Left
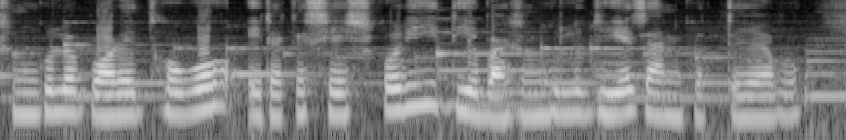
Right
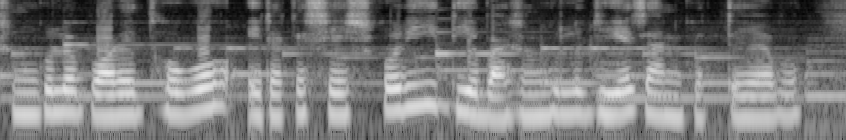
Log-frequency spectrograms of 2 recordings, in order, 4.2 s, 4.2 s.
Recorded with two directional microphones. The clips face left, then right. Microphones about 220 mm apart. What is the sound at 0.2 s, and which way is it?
Speech, 25° right (ahead or behind).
